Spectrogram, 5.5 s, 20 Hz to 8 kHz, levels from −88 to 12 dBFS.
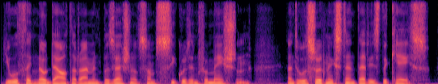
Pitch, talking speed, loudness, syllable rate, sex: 95 Hz, 250 wpm, -18 LUFS, 6.4 syllables/s, male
